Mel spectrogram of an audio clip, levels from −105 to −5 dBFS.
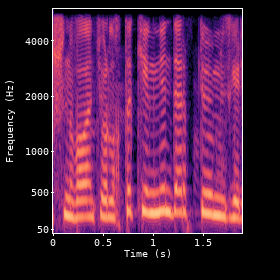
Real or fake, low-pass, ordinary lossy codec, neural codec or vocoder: real; 5.4 kHz; none; none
